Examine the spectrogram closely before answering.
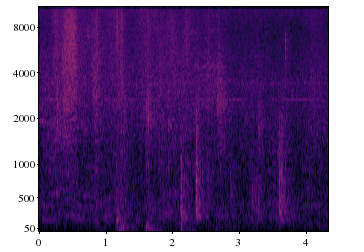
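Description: Footsteps thud as a man walks away.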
